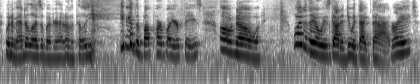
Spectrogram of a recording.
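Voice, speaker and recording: A woman hosting a live stream at a middle pitch, slipping into soft, playful baby-talk for her cats. She laughs easily and rambles with lots of fillers. Her voice is starting to go hoarse. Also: lively intonation, normal speed, pauses often. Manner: chatty and rambling, many fillers. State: losing her voice. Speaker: livestream host talking to viewers and her cats. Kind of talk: casual live chat.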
